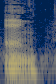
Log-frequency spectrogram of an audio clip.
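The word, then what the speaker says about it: Ng: It's spelled N-G, but it's pronounced Eng.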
